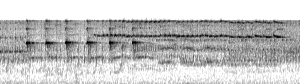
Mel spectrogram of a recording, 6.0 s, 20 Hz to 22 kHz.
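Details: Father or tutor waterslager canary, North Canton, Ohio, training 2011-hatched young in darkened cages to water tours: six sharp clicking notes about every 0.4 seconds, then a steady high rolling, watery trill to the end.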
